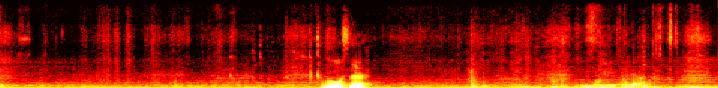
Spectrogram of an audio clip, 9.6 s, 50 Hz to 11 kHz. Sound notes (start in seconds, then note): 0.0 heavy breathing; 0.1 scraping; 6.4 shuffling and banging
